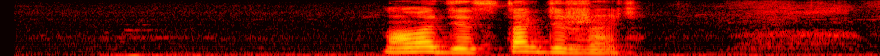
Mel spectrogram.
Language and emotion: Russian, neutral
